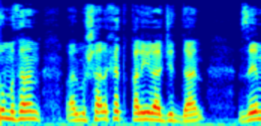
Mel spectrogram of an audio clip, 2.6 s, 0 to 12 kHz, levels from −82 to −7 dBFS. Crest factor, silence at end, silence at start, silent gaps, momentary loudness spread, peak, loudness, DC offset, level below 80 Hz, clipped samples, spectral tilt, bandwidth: 16 dB; 0 s; 0 s; none; 12 LU; -8 dBFS; -24 LUFS; under 0.1%; -52 dBFS; under 0.1%; -5 dB/octave; 11 kHz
